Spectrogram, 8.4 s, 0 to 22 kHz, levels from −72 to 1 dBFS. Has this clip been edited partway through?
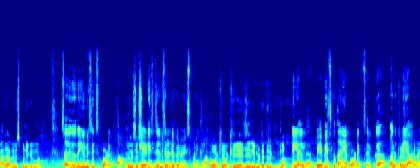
no; 0 cuts

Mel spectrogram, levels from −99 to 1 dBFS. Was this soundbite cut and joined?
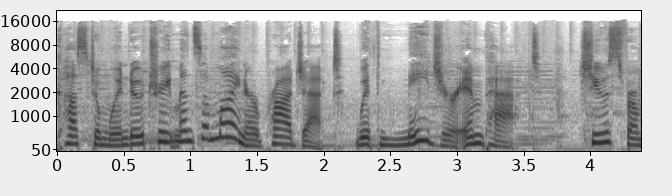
no; 0 cuts

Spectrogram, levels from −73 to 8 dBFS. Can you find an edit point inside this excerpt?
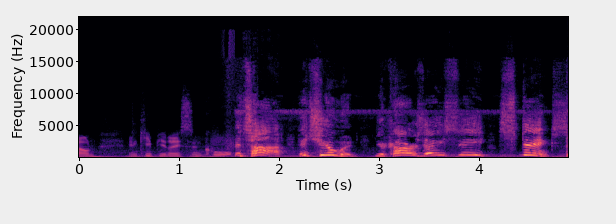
yes; 1 cut; at 1.5 s

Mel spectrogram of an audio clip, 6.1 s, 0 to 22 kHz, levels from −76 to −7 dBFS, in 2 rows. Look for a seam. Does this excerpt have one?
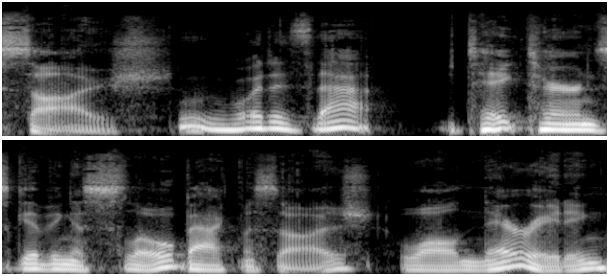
no; 0 cuts

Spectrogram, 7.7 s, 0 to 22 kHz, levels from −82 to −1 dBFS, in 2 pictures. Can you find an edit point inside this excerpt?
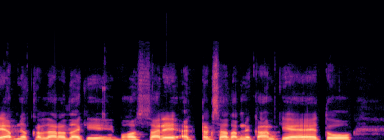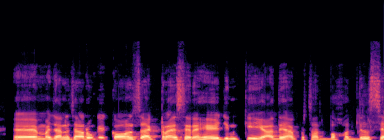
no; 0 cuts

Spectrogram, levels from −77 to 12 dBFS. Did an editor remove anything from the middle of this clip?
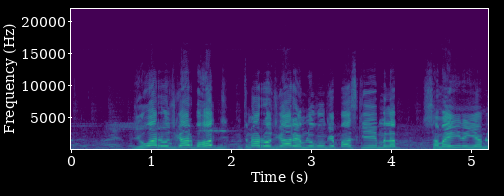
no; 0 cuts

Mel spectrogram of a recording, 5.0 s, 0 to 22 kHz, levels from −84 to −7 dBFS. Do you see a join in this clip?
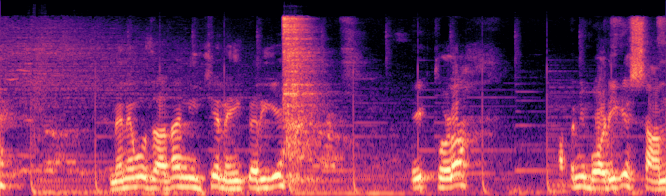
no; 0 cuts

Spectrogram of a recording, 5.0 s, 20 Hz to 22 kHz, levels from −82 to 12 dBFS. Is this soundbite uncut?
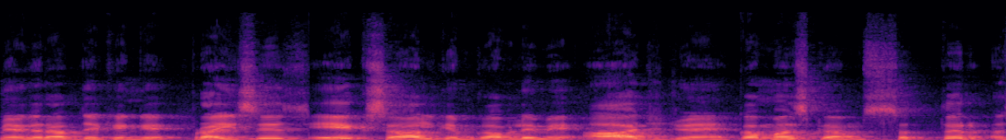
no; 3 cuts; at 0.9 s, 1.5 s, 3.6 s

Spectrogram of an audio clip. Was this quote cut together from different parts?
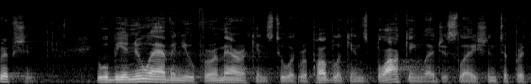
no; 0 cuts

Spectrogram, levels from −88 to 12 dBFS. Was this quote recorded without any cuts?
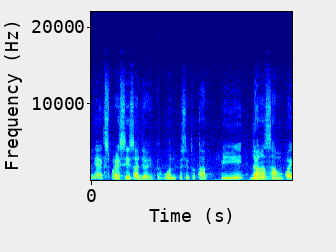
no; 2 cuts; at 1.4 s, 3.1 s

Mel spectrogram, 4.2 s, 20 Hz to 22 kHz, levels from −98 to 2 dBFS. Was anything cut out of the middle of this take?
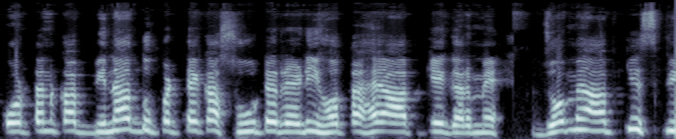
yes; 1 cut; at 3.2 s

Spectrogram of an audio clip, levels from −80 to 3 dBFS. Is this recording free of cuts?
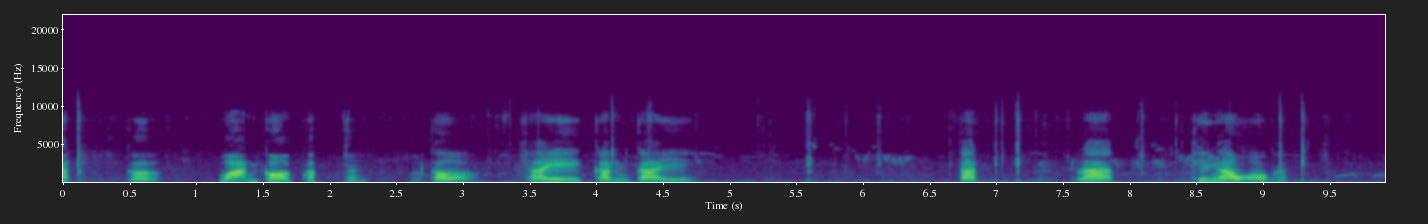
no; 1 cut; at 2.6 s

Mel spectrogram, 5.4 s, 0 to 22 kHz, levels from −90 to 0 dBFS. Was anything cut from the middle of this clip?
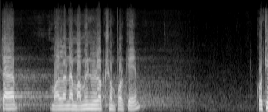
no; 0 cuts

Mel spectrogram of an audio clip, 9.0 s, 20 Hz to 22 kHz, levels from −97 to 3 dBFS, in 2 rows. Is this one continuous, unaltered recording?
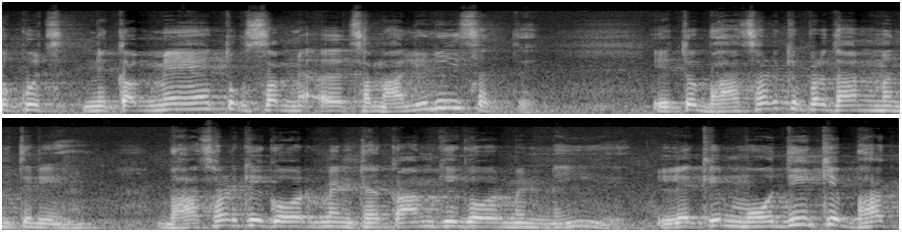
no; 1 cut; at 7.6 s

